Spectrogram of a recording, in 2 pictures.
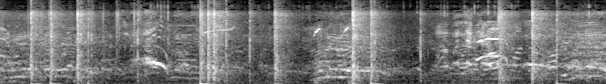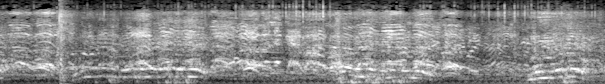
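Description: A man speaks loudly and forcefully into a microphone over a loudspeaker.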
